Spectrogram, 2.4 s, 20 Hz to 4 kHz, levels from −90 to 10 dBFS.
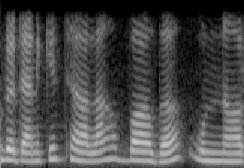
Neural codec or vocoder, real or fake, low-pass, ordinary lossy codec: codec, 16 kHz, 0.3 kbps, FocalCodec; fake; 3.6 kHz; none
